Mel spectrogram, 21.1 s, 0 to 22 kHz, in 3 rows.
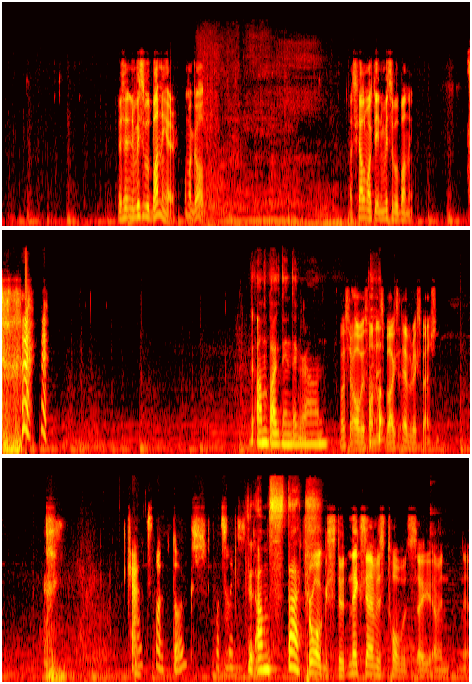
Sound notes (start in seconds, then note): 2.8 roars; 7.0 haha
